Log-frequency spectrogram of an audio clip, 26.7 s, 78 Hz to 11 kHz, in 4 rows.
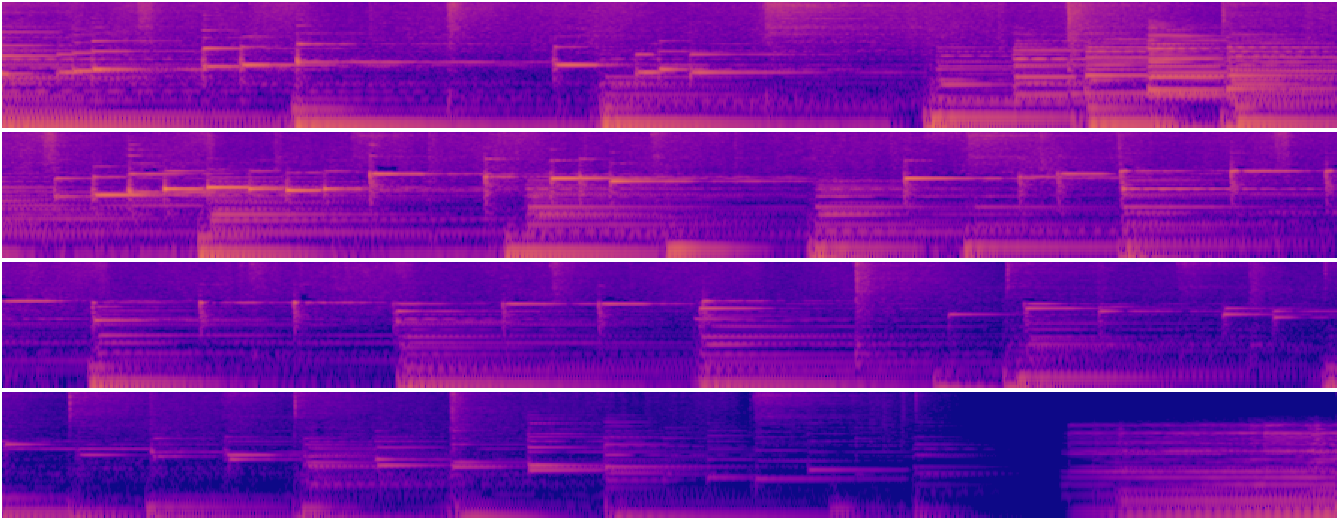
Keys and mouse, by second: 2.6 click, 4.3 click, 5.7 g, 7.1 click, 7.6 r, 7.8 Escape, 9.5 g, 9.8 ctrl+z, 11.3 click, 11.4 g, 12.0 click, 12.3 r, 13.1 Escape, 14.0 right click, 14.2 click, 14.5 right click, 14.7 click, 24.8 click.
